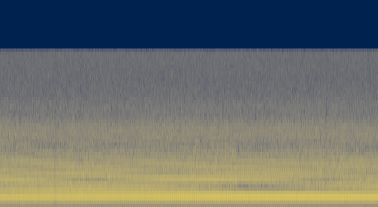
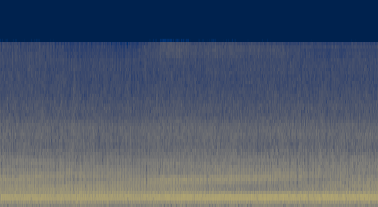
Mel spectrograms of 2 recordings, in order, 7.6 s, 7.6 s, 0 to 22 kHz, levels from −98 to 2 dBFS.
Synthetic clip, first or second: second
